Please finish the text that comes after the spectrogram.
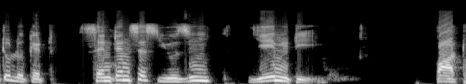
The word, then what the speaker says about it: ఏమిటి: The actual meaning of what is Amity, but in spoken Telugu, in short form, we pronounce as Enti, and in some contexts we say Emi or Aim.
